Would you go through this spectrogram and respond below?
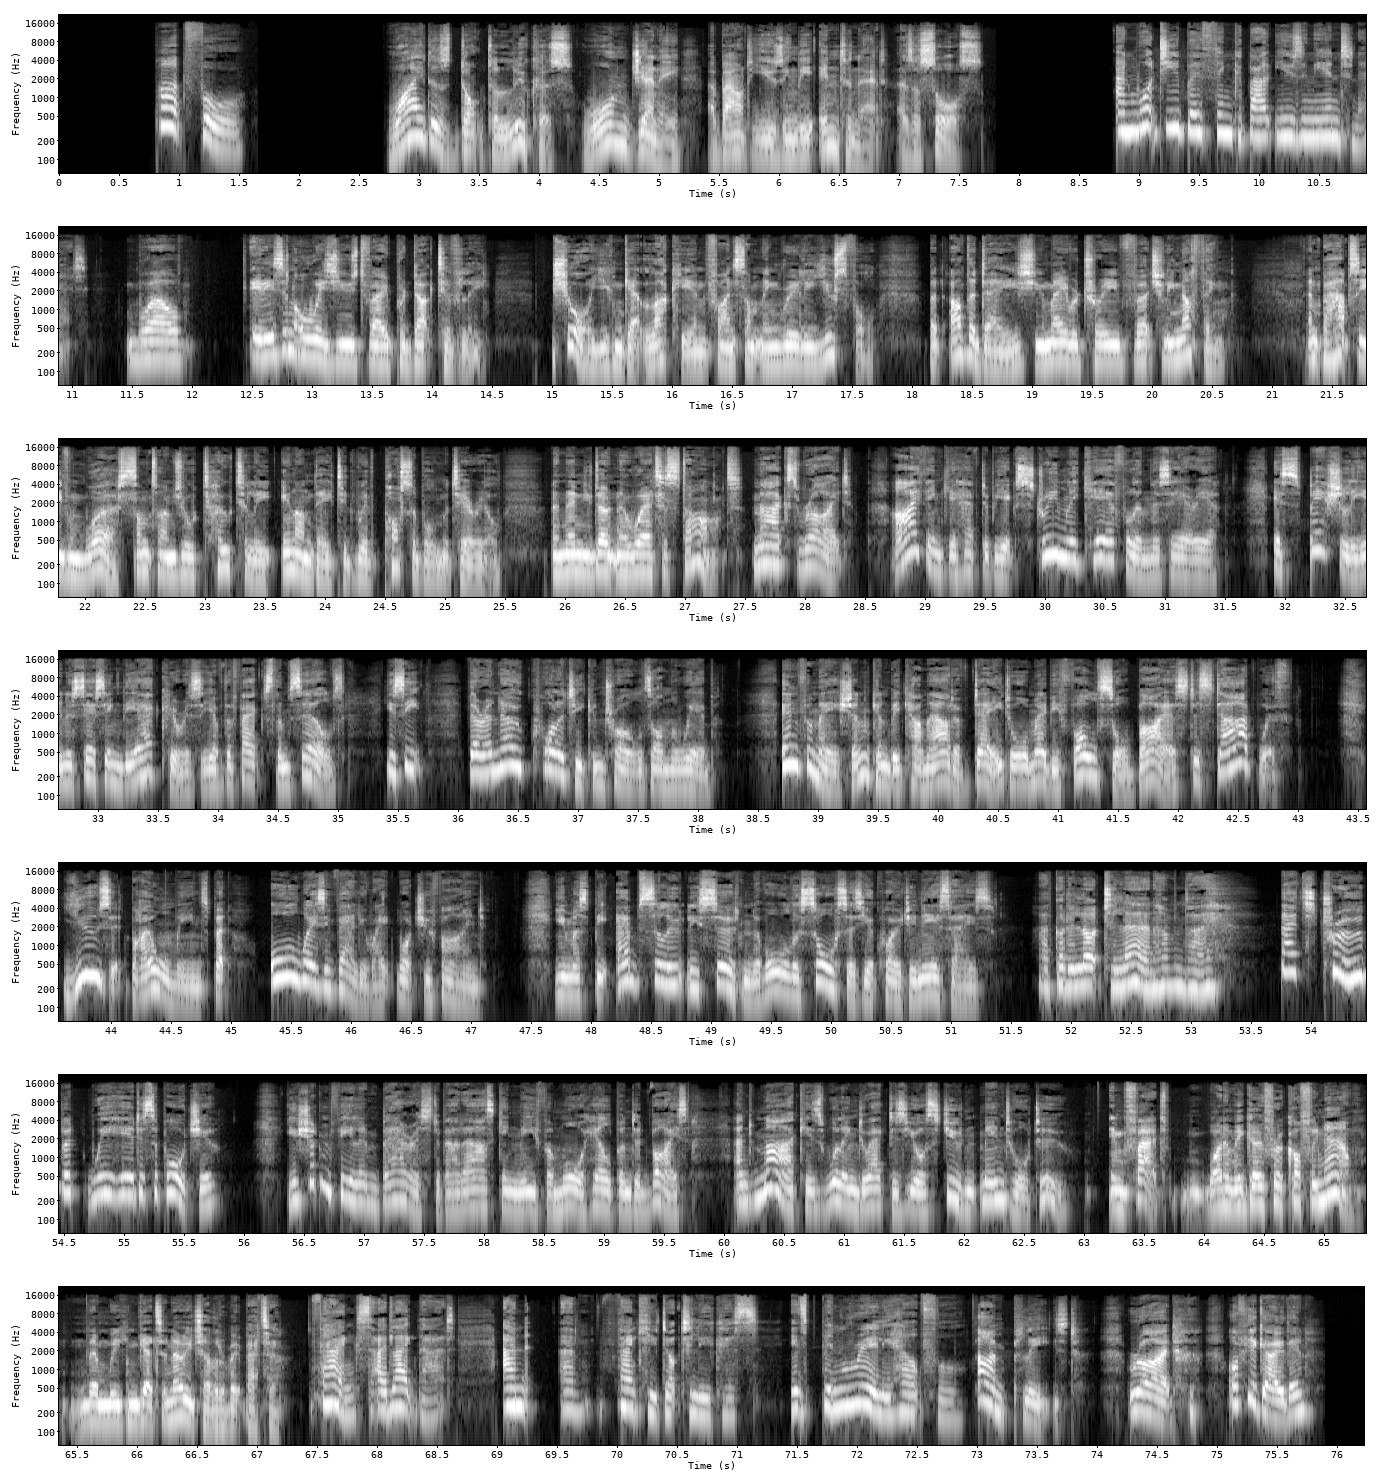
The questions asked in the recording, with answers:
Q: Why does Dr. Lucas warn Jenny about using the internet as a source?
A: Dr. Lucas explains to Jenny information on the internet isn't always reliable because it may be out of date, inaccurate, or biased.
